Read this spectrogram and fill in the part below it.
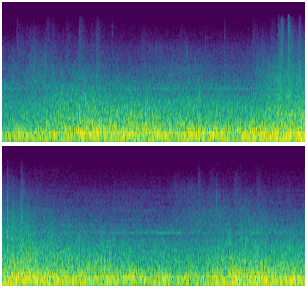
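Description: A jet airliner's engines rumble steadily as it taxis nearby.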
